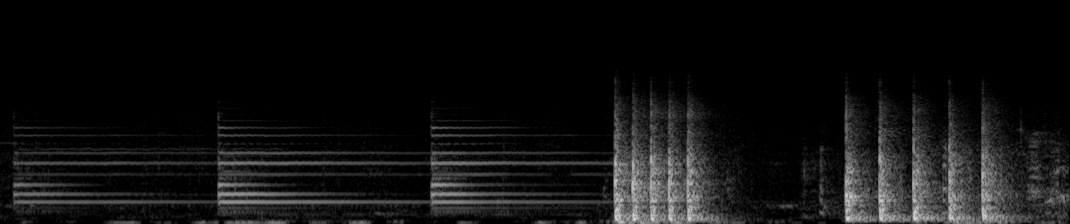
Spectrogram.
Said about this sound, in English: Have you ever been awakened in the middle of the night by some character pounding at the door and hiccuping with a British accent? Well, I have.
